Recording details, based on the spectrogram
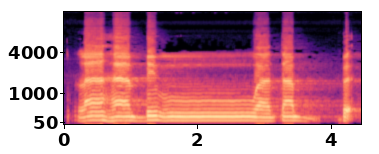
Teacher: Lahabin ini tanwin bertemu wawu idgham bimunah mendengung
